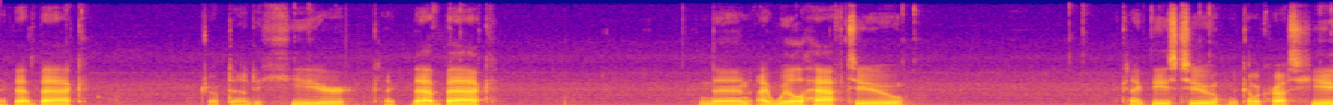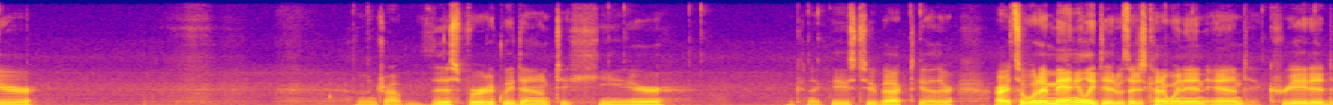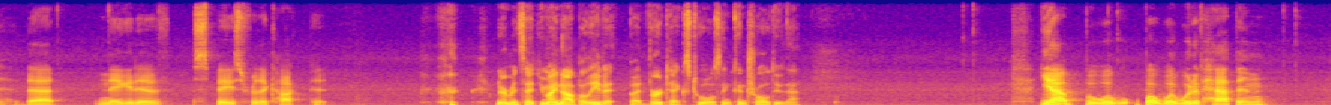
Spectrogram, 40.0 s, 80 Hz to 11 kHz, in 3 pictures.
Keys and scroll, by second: 2.5 Up, 24.0 space, 31.4 Escape, 35.8 l, 39.3 l.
